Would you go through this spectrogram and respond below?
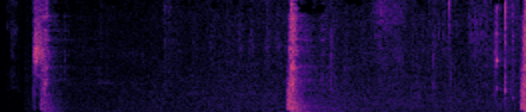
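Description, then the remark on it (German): Three heavy, booming knocks of the Paris archbishop's bishop's staff against the massive wooden door of Notre-Dame Cathedral in Paris, spaced about two seconds apart, each ringing out with a reverberant echo. No one speaks. “Dieses Klopfen kommt vom Pariser Erzbischof, der mit seinem Bischofsstab am Samstag an die massive Holzpforte der Kathedrale Notre-Dame geklopft hat.”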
